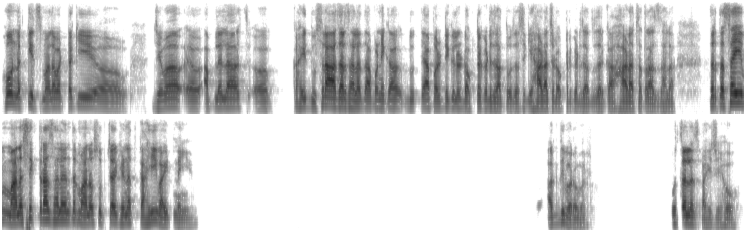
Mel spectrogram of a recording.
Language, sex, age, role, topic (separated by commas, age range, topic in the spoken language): Marathi, male, 35-39, guest, कठीण प्रसंगी तुम्ही कोणाला आधार मानता, आणि का?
